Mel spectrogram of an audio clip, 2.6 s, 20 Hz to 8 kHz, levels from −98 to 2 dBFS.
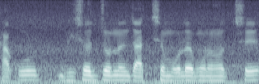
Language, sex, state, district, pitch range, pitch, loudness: Bengali, male, West Bengal, North 24 Parganas, 110-125 Hz, 115 Hz, -16 LUFS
